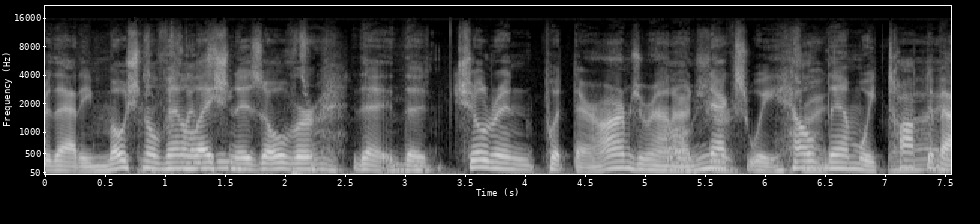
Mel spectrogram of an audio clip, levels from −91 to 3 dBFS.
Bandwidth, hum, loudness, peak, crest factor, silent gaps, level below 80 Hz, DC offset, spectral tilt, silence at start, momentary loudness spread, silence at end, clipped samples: 14 kHz; none; -21 LUFS; -4 dBFS; 16 dB; none; -44 dBFS; under 0.1%; -5.5 dB/octave; 0 s; 6 LU; 0 s; under 0.1%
